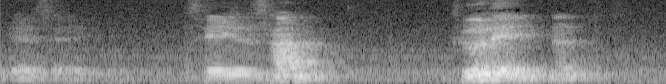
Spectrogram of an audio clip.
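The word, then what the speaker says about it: שֵׂעִיר: 그 다음에 여기 보니까 세일산 세일이란 말 세일 이렇게 발음합니다.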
